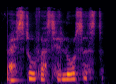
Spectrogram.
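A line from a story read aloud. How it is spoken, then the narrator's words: Soft delicate whisper. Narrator (German): flüsterte eine zarte Stimme zu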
